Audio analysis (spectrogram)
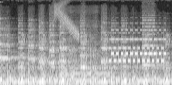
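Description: A telephone rings in the video game Mischief Makers over steady game music, with a bright electronic tone that repeats in short pulses.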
